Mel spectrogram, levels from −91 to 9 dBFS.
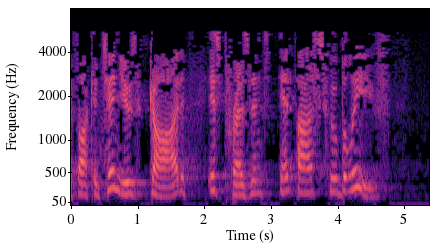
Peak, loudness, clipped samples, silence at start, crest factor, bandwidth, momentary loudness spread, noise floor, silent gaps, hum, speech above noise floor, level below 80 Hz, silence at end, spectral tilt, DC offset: -6 dBFS; -25 LUFS; under 0.1%; 0 s; 22 dB; 5.8 kHz; 11 LU; -62 dBFS; none; none; 36 dB; -70 dBFS; 0.6 s; -8.5 dB/octave; under 0.1%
